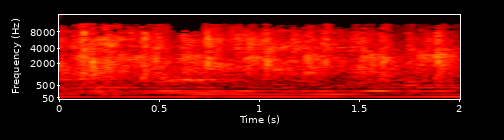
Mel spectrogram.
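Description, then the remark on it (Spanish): A church audience claps loudly in praise to God, the King of Glory, in a dense, sustained wash of applause, steady and loud throughout, with a low, constant tonal hum running underneath. “de fuertes palmas al Rey de Gloria.”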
